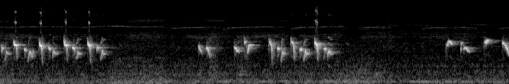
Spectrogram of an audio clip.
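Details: Yellow-vented bulbul delivering lively, gurgling two- and three-note phrases in quick groups with short pauses between, a fluent song used to entice other bulbuls to sing.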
